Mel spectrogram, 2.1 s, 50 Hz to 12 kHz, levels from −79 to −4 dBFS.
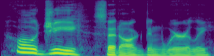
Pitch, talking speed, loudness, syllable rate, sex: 120 Hz, 140 wpm, -16 LUFS, 4.7 syllables/s, male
